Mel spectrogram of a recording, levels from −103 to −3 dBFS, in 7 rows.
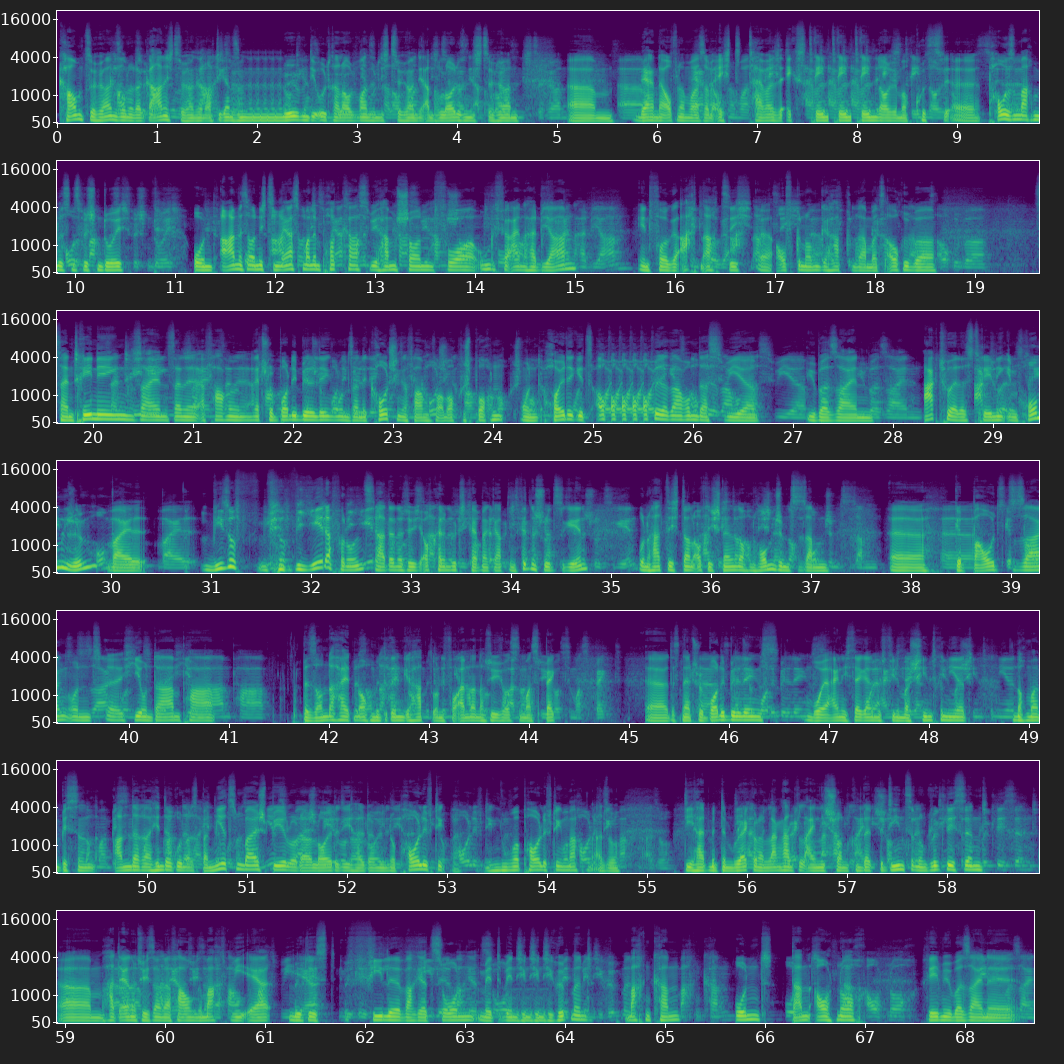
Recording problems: echo of what is said; noticeable; throughout; 500 ms later, 15 dB below the speech
muffled; slightly; fading above 3 kHz
audio stuttering; 4 times, first at 2 s

